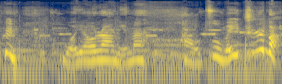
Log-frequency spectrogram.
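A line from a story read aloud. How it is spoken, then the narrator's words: Smiling. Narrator (Chinese): 他笑了笑，说道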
